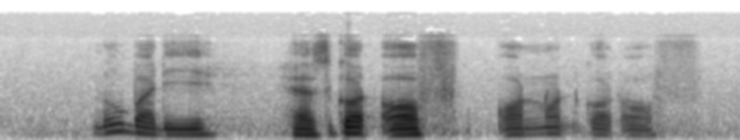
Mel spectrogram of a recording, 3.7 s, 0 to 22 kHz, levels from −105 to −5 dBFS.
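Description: Listening through the recording, nothing stood out as a technical fault.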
